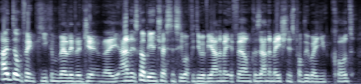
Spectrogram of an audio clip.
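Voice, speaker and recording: A man's voice: mid-range voice, steady tone, rapid-fire, bright, forceful tone. A man co-hosting a casual film discussion, giving his opinions and repeating points for emphasis. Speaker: podcast co-host.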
